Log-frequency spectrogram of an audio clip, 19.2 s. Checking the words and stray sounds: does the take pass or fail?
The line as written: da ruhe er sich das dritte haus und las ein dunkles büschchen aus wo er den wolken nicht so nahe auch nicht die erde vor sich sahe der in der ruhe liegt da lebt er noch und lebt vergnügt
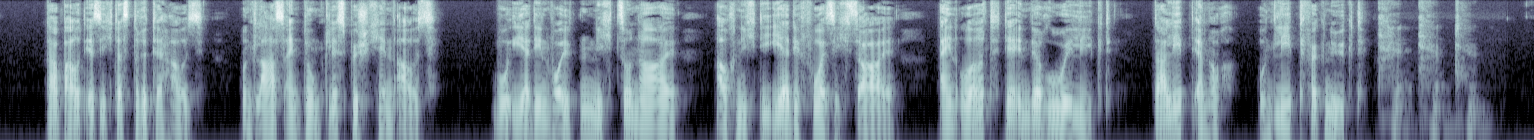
fail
